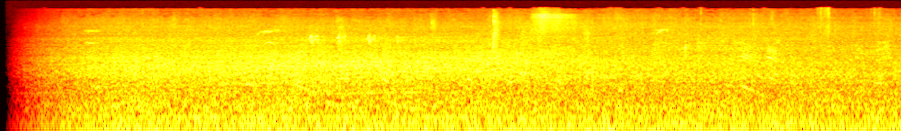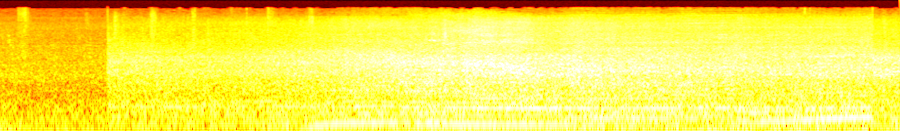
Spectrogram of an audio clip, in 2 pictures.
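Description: Traffic rumbles past on a city street.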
